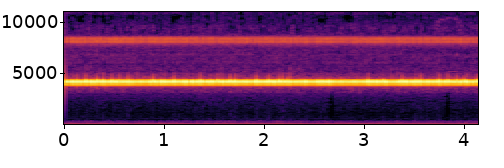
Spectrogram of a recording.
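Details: A cricket sings a constant piercing trill at an unchanging pitch, with a clear higher overtone and a faint low rumble in the background.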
